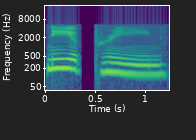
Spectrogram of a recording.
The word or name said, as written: neoprene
